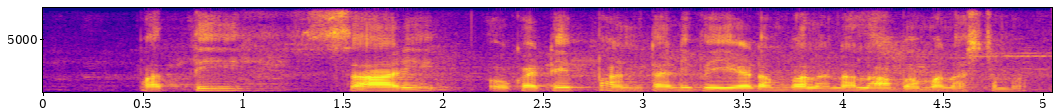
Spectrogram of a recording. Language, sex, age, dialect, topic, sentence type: Telugu, male, 18-24, Telangana, agriculture, question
